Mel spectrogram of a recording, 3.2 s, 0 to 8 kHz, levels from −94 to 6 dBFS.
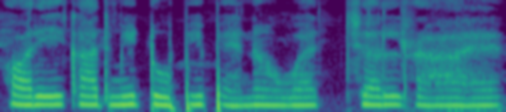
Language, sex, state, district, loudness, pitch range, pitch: Hindi, female, Jharkhand, Deoghar, -21 LUFS, 205-220 Hz, 215 Hz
